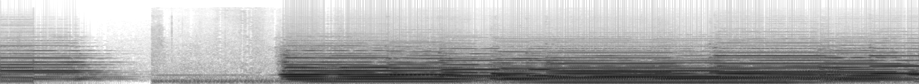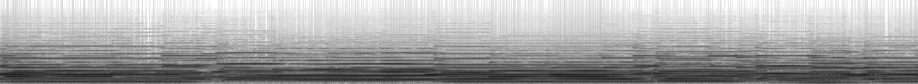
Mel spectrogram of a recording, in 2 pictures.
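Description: Organ music: a held chord dies away about a second and a half in, there is a brief hush, and then a new passage begins about three and a half seconds in, with full sustained chords that change every second or two.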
